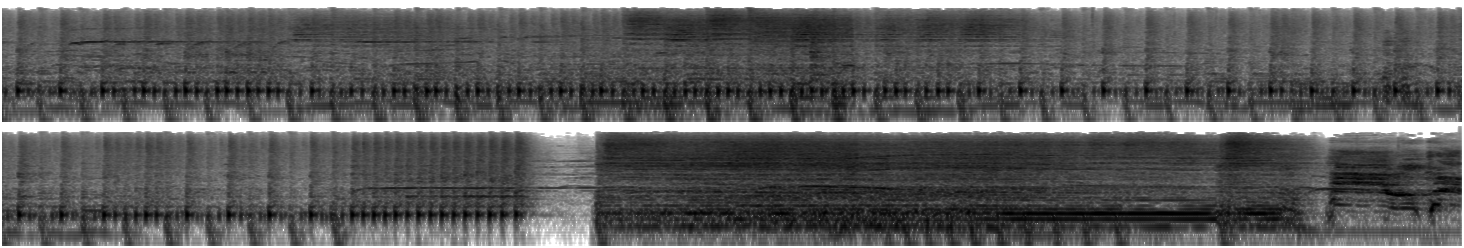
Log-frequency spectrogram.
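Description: Punk rock band playing live on electric guitar, bass guitar and drum kit: an instrumental stretch with no singing, driven by a fast, even drum beat of about three hits a second. About twenty seconds in, the band stops dead for half a second, then comes back louder with long held guitar notes and no drum beat.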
